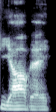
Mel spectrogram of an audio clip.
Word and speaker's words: Yahweh: I think it is accurately pronounced Yahweh.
